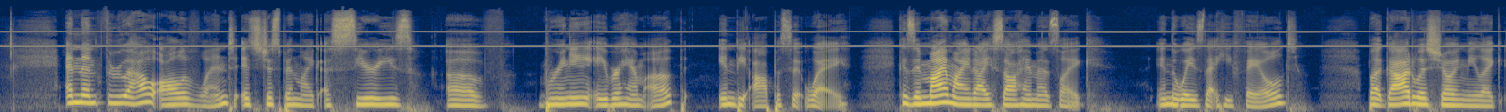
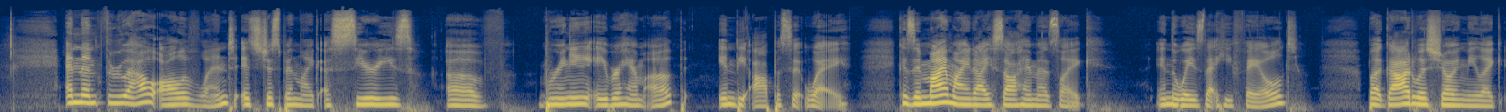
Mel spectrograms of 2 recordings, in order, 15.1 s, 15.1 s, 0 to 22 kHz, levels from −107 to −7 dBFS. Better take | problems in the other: second | high-pitched whine; noticeable; throughout; 4.5 kHz, 15 dB below the speech

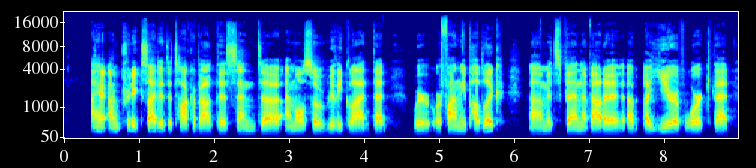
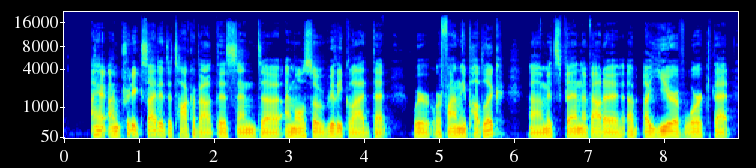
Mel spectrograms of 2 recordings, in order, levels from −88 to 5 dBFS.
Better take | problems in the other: second | thin; very; fading below 450 Hz

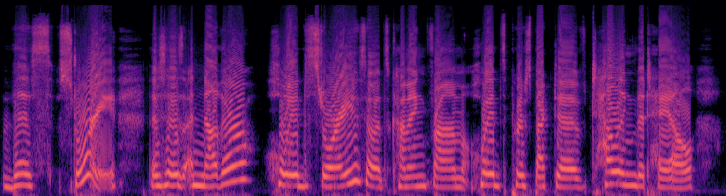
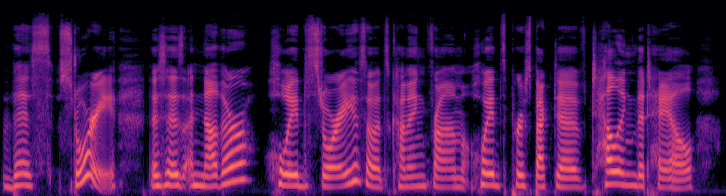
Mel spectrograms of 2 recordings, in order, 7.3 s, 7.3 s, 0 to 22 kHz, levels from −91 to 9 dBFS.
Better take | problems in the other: second | distortion; heavy; 18% of the sound clipped

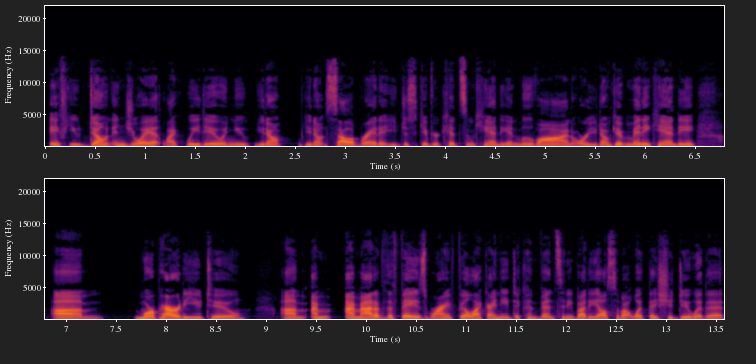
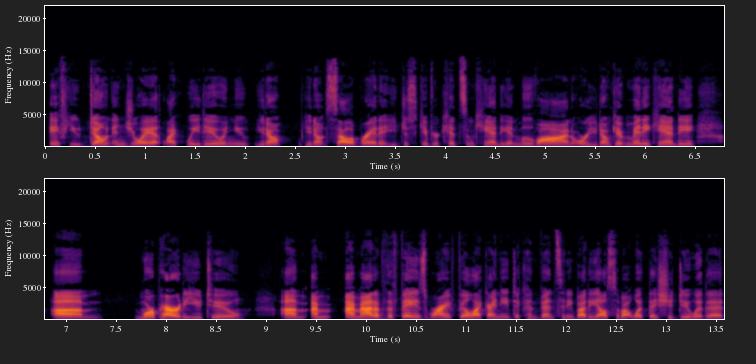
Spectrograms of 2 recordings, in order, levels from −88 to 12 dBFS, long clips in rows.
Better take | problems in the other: first | thin; very; fading below 750 Hz

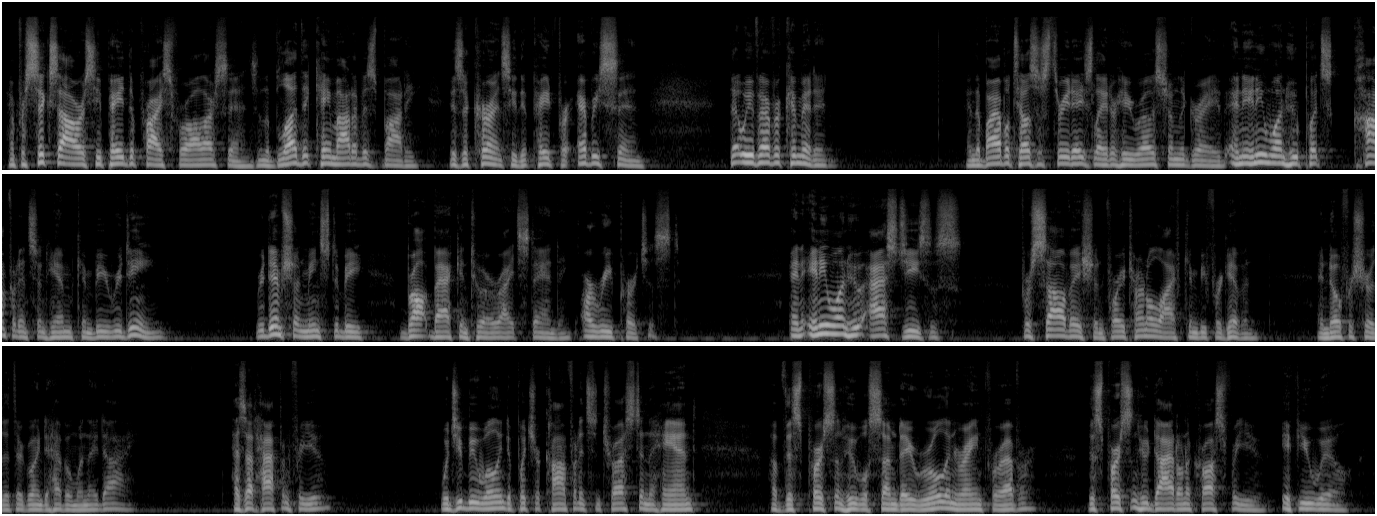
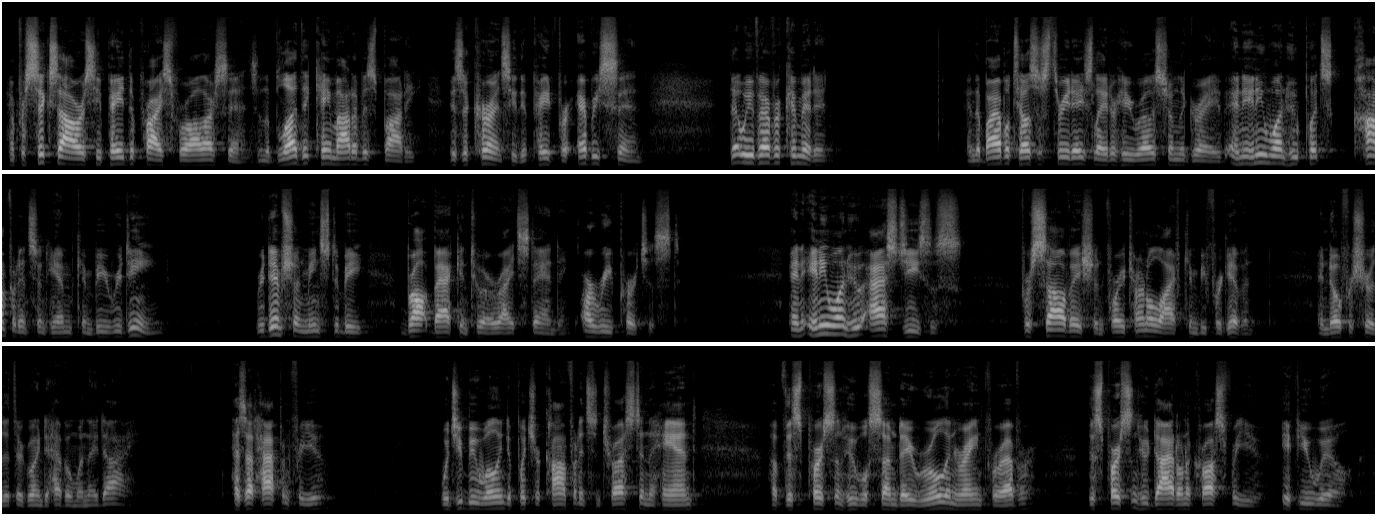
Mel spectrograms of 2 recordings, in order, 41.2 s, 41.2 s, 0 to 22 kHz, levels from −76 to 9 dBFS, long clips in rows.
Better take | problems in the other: first | thin; very; fading below 450 Hz

